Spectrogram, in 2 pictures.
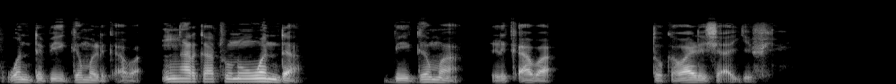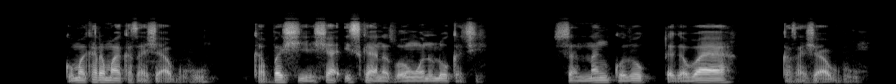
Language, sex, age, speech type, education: Hausa, male, 30-45, spontaneous, tertiary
